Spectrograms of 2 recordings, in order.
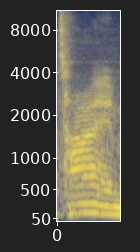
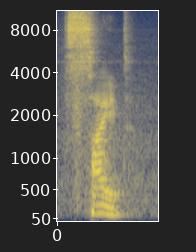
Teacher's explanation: English will say a T or a D, and German will say a ts or a z. So like time in English is Zeit.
